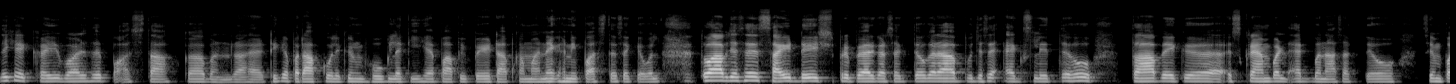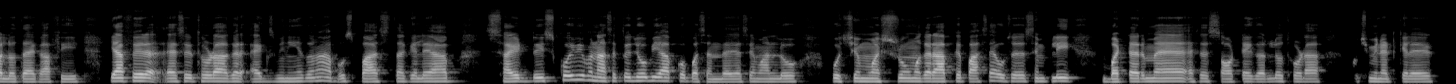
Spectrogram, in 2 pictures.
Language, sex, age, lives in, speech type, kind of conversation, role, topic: Hindi, male, 20-24, India, conversation, podcast, guest, Tumhara favorite sukoon wala khaana kaunsa hai, aur woh tumhe itna sukoon kyun deta hai?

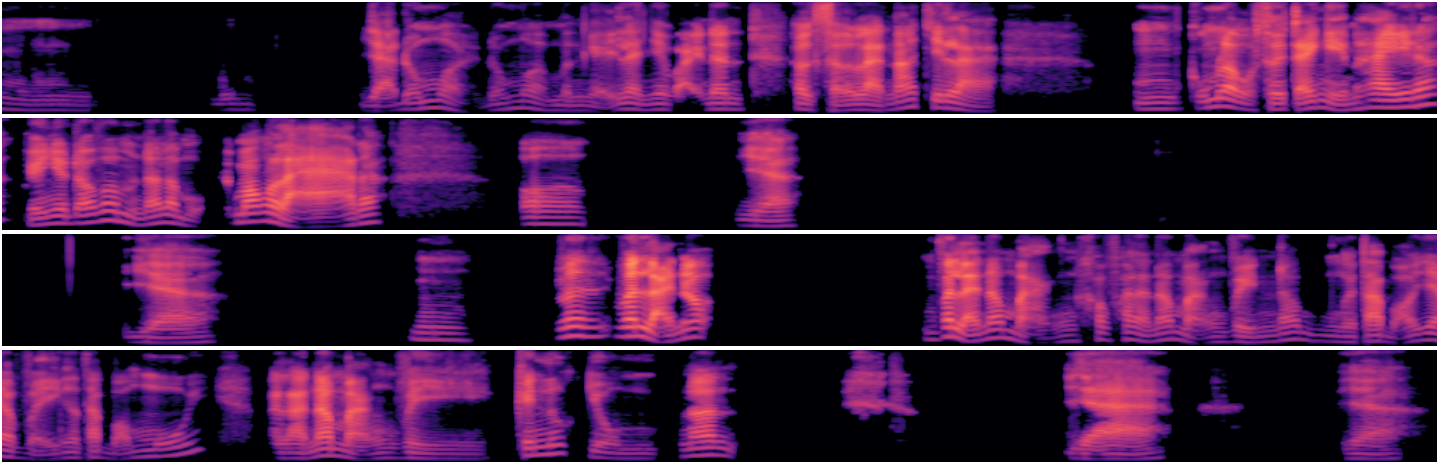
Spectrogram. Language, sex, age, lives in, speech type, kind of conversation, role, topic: Vietnamese, male, 20-24, United States, conversation, unstructured, none, Bạn đã bao giờ thử một món ăn nước ngoài lạ chưa?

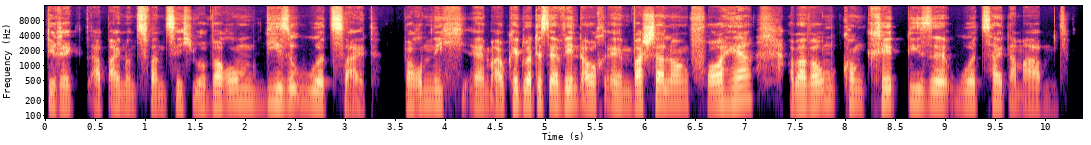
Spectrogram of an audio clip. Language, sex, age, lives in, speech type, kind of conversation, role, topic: German, male, 40-44, Spain, conversation, advice, advisor, Wie kann ich meine Bildschirmzeit am Abend reduzieren?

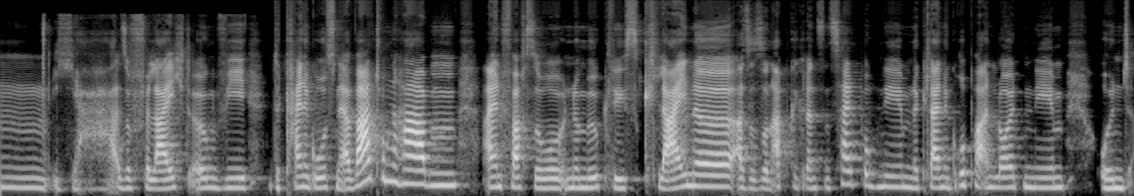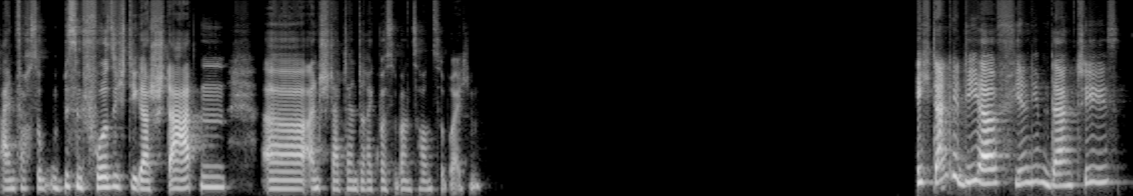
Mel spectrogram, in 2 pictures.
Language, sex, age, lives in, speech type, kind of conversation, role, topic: German, female, 45-49, Germany, conversation, podcast, guest, Wie knüpfst du neue Freundschaften?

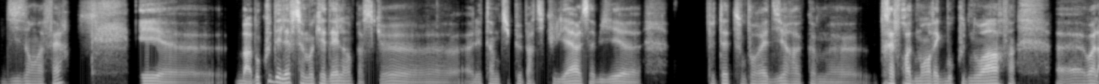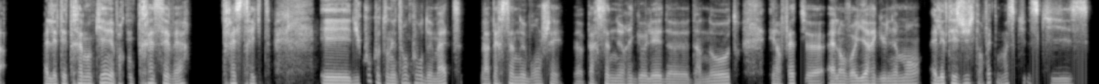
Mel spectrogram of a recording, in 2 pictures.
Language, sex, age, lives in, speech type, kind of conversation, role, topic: French, male, 35-39, France, conversation, podcast, guest, Comment s’est passé ton parcours scolaire ?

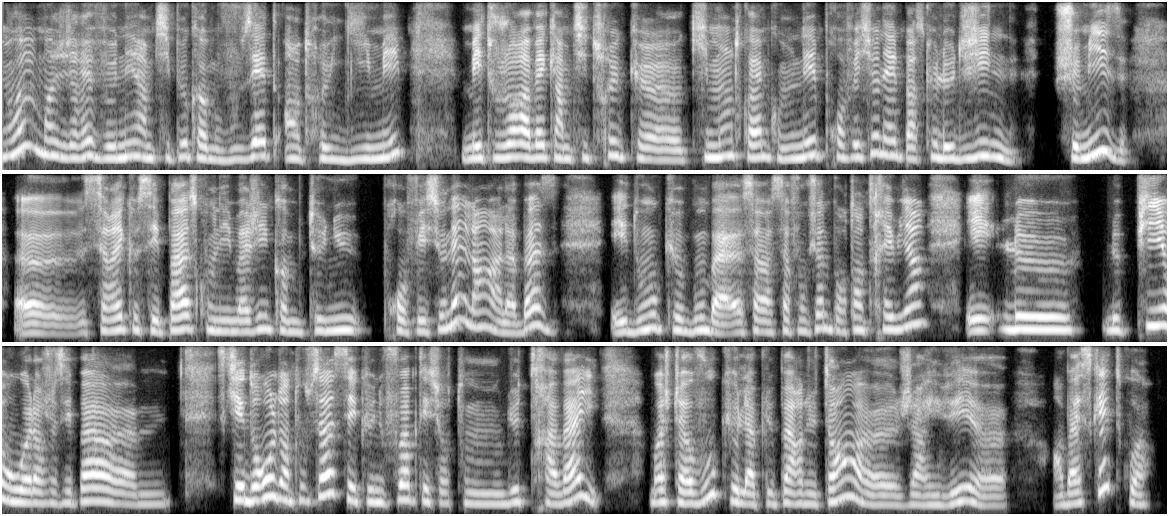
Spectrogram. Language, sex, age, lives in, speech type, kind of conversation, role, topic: French, female, 30-34, France, conversation, podcast, guest, As-tu une astuce simple pour paraître plus confiant(e) ?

